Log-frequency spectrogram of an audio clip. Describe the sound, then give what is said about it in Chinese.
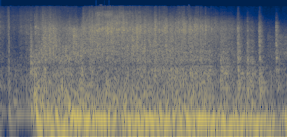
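A bundle of grenades explodes inside a tank with a massive, deep boom that erupts after a brief silence, then keeps roaring loudly with a broad rumble that crackles toward the end. “随着一声巨响，敌人的坦克被炸翻。”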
